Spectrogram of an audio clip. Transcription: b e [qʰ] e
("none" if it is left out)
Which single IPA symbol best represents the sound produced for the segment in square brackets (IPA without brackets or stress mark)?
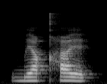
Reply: qʰ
